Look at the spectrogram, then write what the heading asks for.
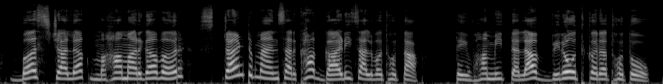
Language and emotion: Marathi, angry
